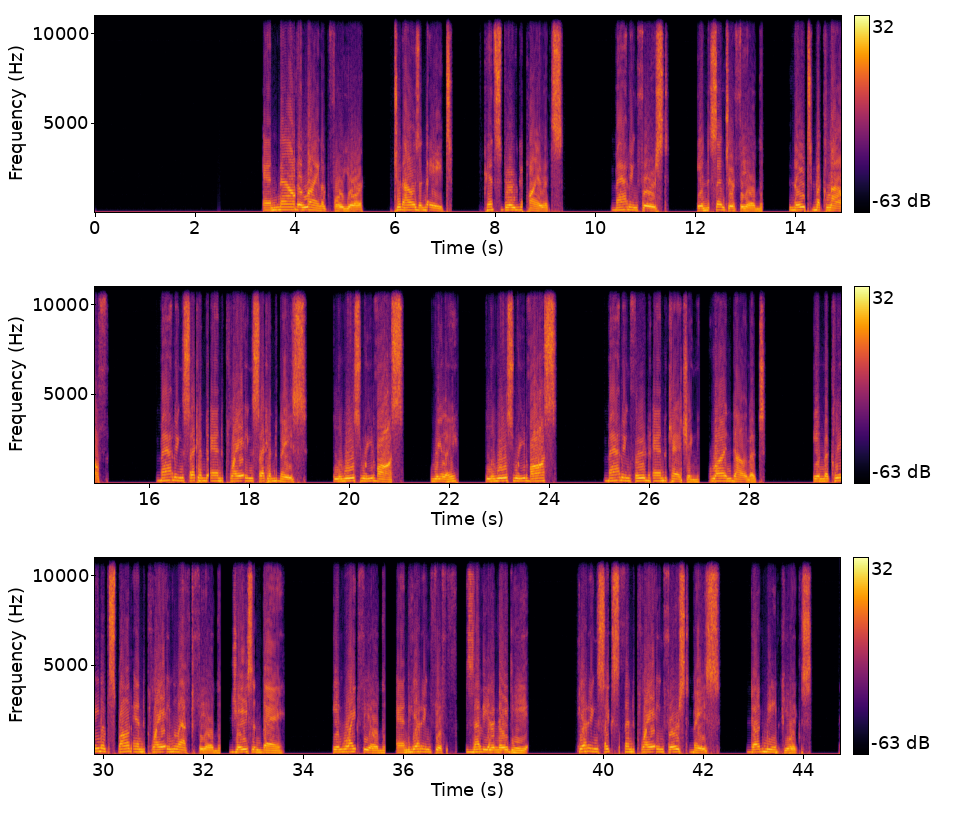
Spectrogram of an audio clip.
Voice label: announcer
